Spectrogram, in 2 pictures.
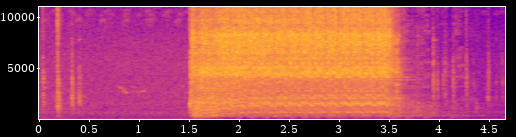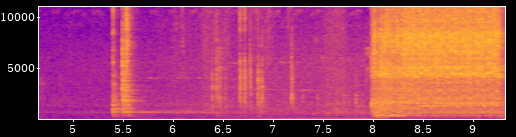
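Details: Sears Suburban SS16, 16 hp Onan twin, sat for years, in neutral with brake parts cleaner sprayed in: two steady starter cranking bursts of about two seconds each, engine never catches; cranks but no start.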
